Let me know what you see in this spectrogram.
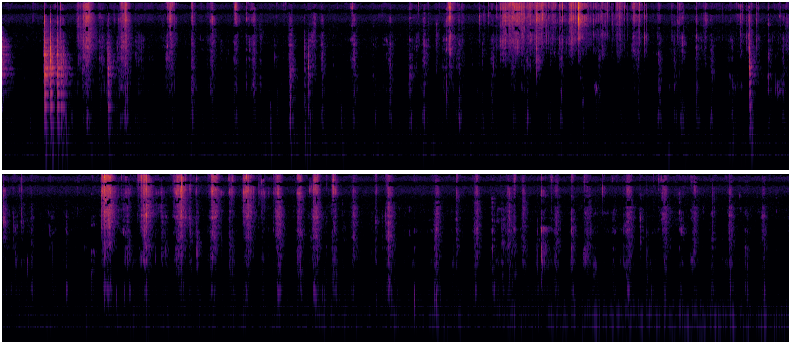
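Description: Close-up crunching and chewing of raw vegetables, lettuce and cucumber, bitten and chewed with the mouth near the microphone. There is a loud bite about a second in and a denser run of crisp crunches from about halfway.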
